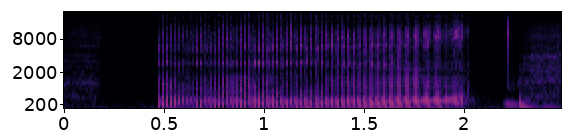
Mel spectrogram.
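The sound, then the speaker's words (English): A voice imitates a fart, as the character Jamie Tartt does in the show Ted Lasso, with a long, buzzing, sputtering blow of about a second and a half, loud, followed by a short breathy tail. “that was fart, fart, fart, fart, fart, fart, fart”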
